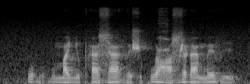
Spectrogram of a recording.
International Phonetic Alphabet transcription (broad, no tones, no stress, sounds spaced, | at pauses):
kʷ ə ɡʷ i b ə m a ʎ ə pʰ æ ɮ æ v e ʃ ɘ kʷ i ʕ ɑ ɮ ə ɽ æ m e v i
